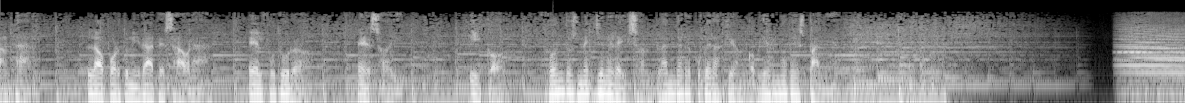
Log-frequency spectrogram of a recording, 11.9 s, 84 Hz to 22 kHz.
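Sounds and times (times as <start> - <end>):
speech: 0.0 - 8.8
horn of a departing train: 11.1 - 11.8.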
